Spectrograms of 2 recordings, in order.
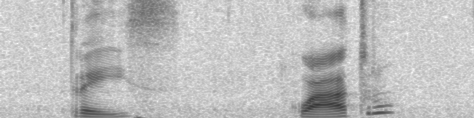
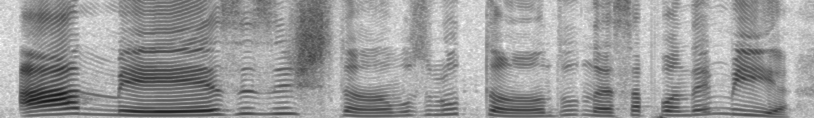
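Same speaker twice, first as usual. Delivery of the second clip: slow, loud example; 3 semitones higher, 7 dB louder, slower than usual. Shown as a demonstration. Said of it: "eu posso dizer assim".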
